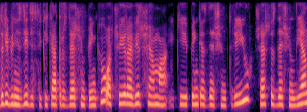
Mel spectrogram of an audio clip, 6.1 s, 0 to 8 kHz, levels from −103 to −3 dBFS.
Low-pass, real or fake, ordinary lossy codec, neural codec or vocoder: 7.2 kHz; real; AAC, 48 kbps; none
